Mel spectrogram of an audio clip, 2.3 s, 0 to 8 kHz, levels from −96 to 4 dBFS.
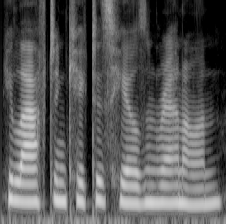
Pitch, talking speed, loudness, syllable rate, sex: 195 Hz, 240 wpm, -19 LUFS, 5.1 syllables/s, female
